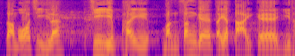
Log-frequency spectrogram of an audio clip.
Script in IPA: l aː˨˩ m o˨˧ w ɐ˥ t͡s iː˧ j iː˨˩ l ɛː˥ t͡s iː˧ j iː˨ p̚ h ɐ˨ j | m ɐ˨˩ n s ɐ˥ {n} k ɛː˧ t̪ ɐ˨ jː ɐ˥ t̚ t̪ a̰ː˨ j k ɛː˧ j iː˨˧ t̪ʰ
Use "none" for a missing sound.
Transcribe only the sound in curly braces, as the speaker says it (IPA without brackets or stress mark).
ŋ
